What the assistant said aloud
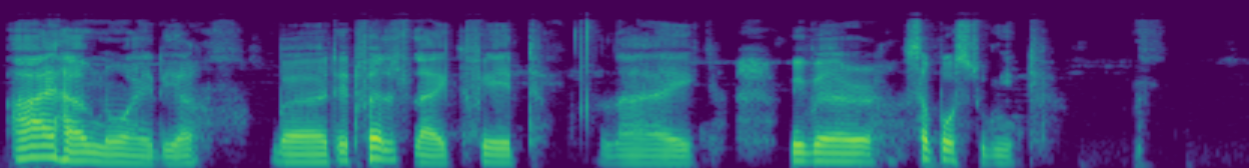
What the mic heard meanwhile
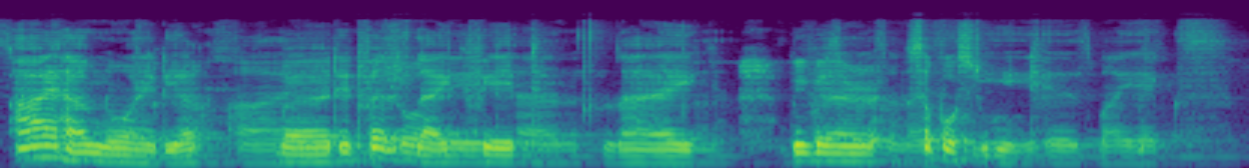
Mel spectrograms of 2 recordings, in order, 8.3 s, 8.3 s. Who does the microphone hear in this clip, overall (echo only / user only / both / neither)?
both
